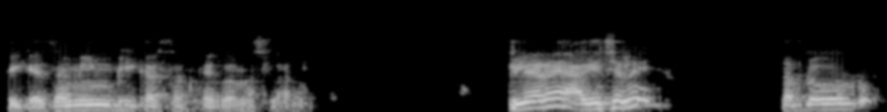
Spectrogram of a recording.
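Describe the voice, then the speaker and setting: Husky man teaching Arabic online. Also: mid-range voice, sing-song, no room sound. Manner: explains word by word, checks understanding often. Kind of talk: online Quran Arabic lesson. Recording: dull dry online-call audio.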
